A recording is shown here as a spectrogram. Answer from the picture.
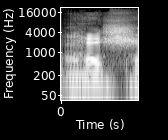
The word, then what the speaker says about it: Pest: Yes, they pronounce a lot of times. You're no Hungarian person because a lot of things finish with jush. – Mm. – So Budapest. – Oh, Pesh.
